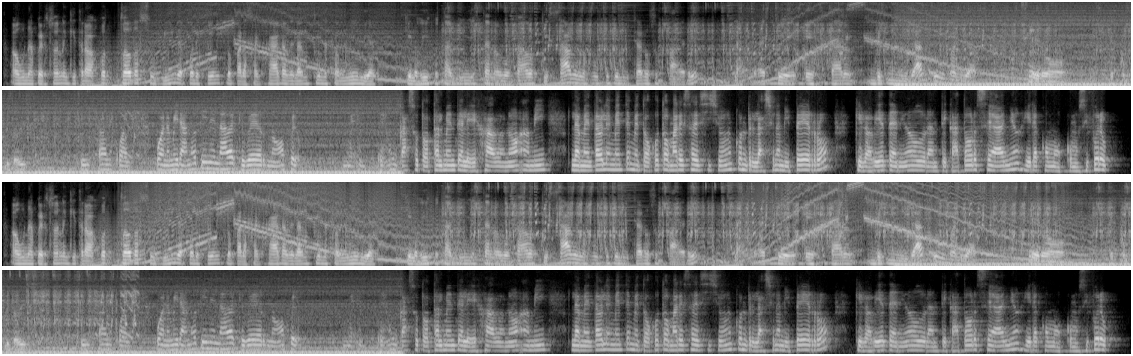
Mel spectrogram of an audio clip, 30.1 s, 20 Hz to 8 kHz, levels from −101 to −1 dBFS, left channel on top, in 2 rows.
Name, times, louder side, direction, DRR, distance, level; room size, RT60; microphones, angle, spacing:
voice 1, 0.1-5.0 5.4-9.3 9.8-13.0 13.7-14.2 14.9-15.5, right 1 dB, 10° right, 0.5 m, -27 dB
sound 1, 0.8-17.6, right 4 dB, 85° right, 0.8 m, -36 dB
sound 2, 5.3-5.5 5.8-8.4 8.7-11.3 11.6-14.2 14.5-16.9, right 3 dB, 35° right, 0.8 m, -36 dB
sound 3, 11.9-20.4, left 2 dB, 80° left, 1.0 m, -26 dB
voice 2, 13.6-13.9 16.1-19.1 19.6-26.1 26.4-29.8, left 4 dB, 40° left, 0.5 m, -27 dB
10.5 x 7.5 x 8.5 m
head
